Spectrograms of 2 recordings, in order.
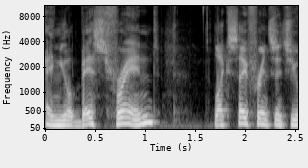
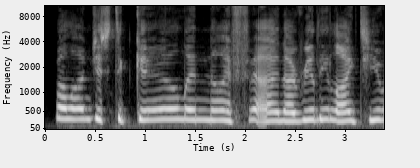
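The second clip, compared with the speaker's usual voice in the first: much higher, sing-song mock girl; mock girly voice. Mocking an ex-girlfriend's excuse in a much higher girly voice. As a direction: parody the ex's coy excuse.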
